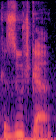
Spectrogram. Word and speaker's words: Kazuchika: Kazuchika.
